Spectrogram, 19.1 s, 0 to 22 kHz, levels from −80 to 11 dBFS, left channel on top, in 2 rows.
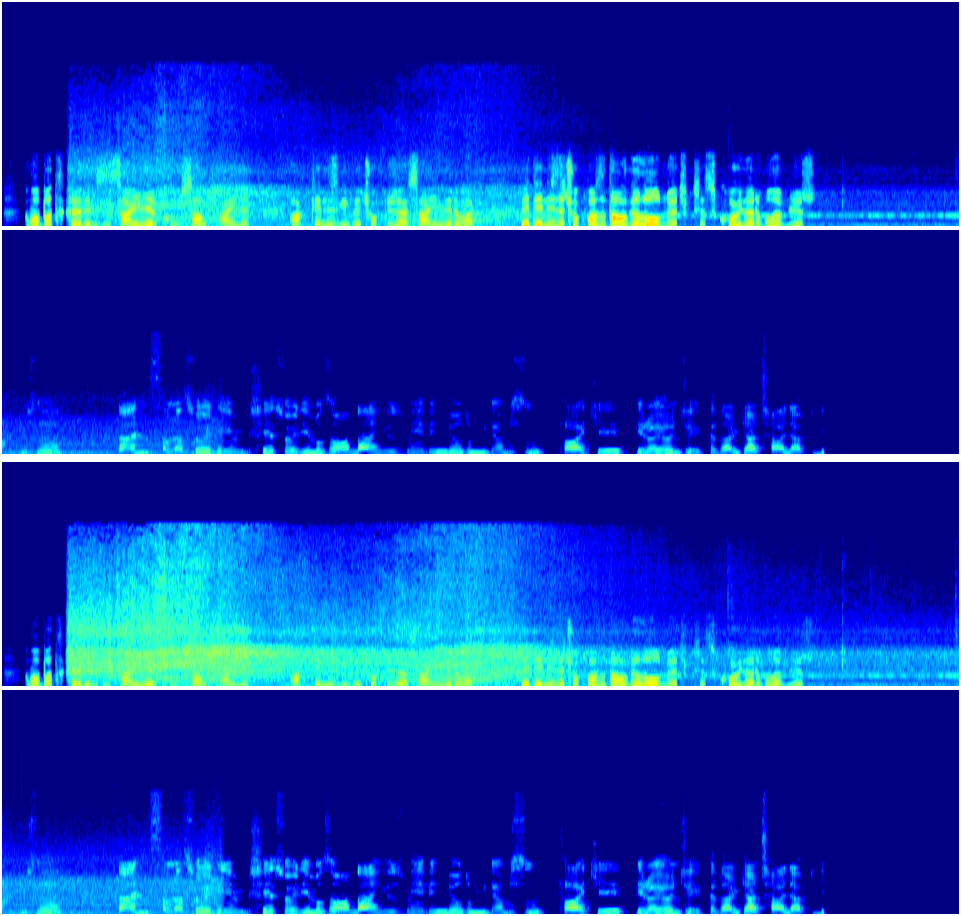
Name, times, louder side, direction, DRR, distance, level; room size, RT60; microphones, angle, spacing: voice 1, 0.2-8.1, left 4 dB, 40° left, 1.0 m, -29 dB
sound 1, 0.6-11.8, right 9 dB, 65° right, 1.4 m, -38 dB
sound 2, 3.6-9.6, left 1 dB, ahead, 3.2 m, -53 dB
voice 2, 9.7-10.2 10.7-17.8, right 3 dB, 30° right, 3.4 m, -47 dB
head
